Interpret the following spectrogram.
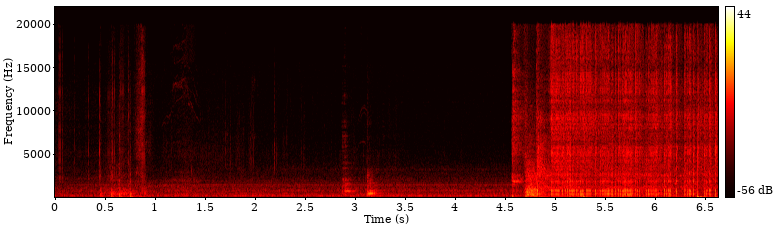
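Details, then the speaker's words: Cheap $50 MIG welder on a test piece with gas on: ragged, uneven crackle instead of a steady sizzle; weld still cold from too-low amperage and wire speed. "um I guess it's 60 between man it's still not great it's still a bit cold I'll bump up the ampage and WI speed a bit"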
